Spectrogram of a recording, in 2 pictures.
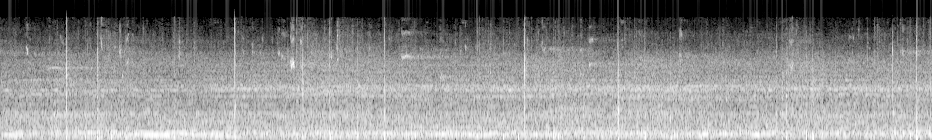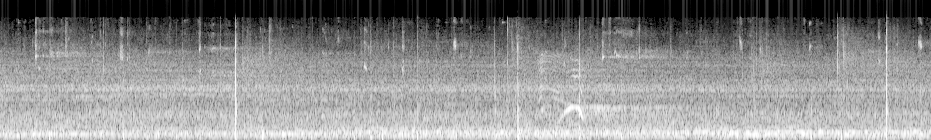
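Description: A volleyball is struck sharply again and again in a large echoing hall.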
